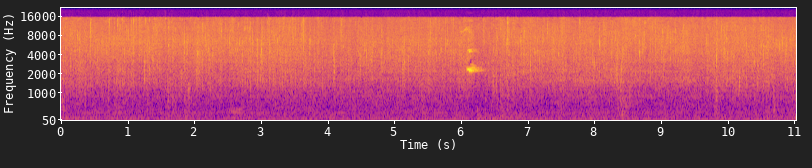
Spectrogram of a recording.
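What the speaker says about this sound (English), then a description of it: "Keep moving around in the pan, get them sauteed real nice, get them coated with all that oil." Vegetables for an alkaline vegetable lo mein sauté in plenty of oil in a pan, giving a steady, soft crackling sizzle throughout with one brief sharp tick midway and no talking.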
